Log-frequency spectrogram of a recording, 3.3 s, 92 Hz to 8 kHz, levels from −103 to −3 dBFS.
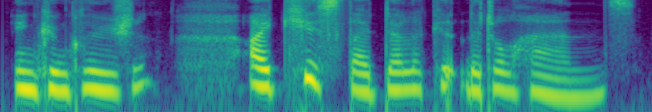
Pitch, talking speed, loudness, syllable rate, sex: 220 Hz, 145 wpm, -19 LUFS, 5.2 syllables/s, female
